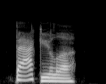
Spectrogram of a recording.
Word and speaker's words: Bakula: It's pronounced Bakula, like Dracula.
